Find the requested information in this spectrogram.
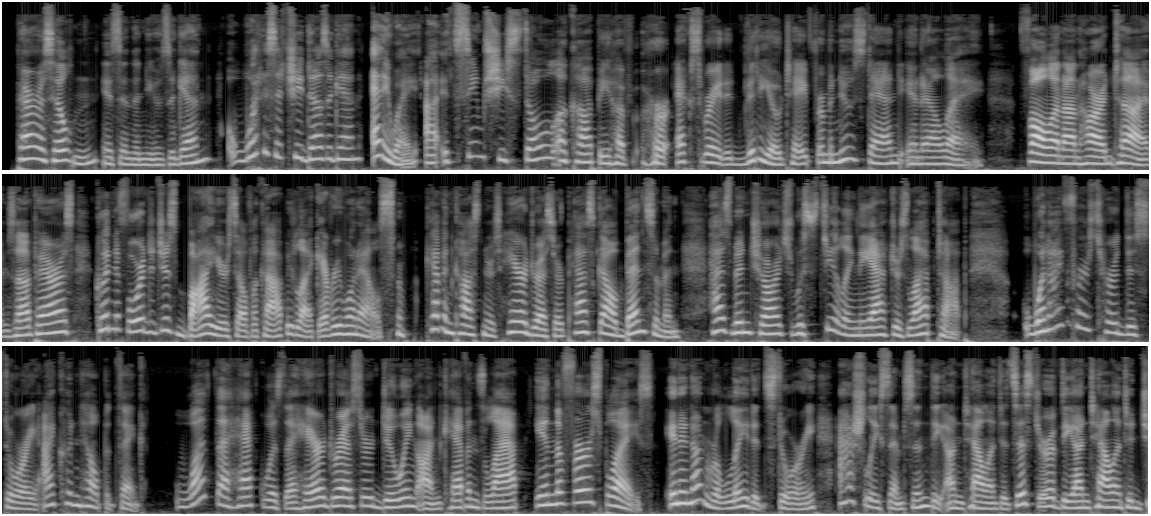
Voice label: english american podcasts

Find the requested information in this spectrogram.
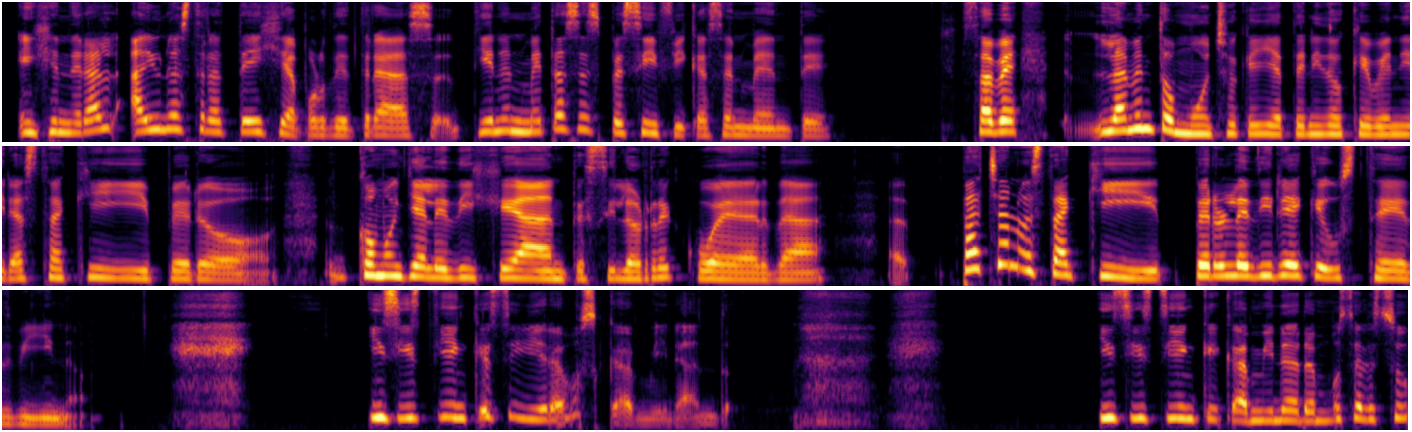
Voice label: spanish latin american others

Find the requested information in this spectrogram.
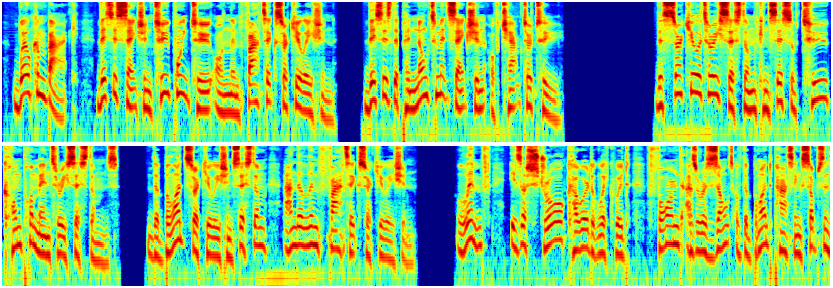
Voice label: english british e-learning

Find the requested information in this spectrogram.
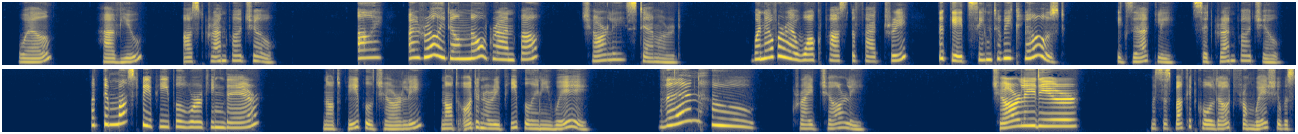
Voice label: english indian audiobooks

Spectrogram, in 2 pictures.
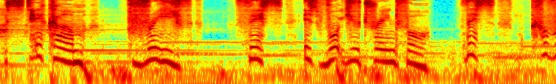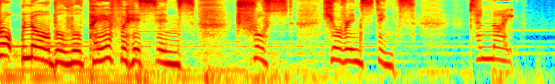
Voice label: english british video games

